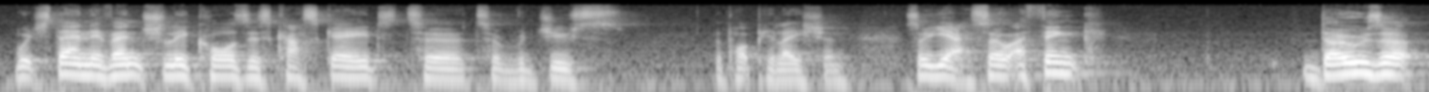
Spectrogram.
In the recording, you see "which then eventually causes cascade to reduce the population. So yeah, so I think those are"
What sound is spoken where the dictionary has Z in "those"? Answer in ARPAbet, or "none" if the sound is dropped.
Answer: Z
